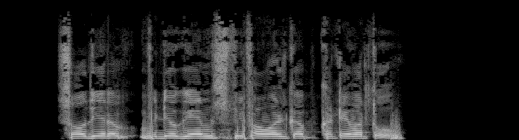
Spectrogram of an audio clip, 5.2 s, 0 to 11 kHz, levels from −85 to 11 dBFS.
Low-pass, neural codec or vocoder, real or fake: 9.9 kHz; none; real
